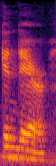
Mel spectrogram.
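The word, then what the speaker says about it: gendér: mostly gendere is it's spelled like gender but pronounced gendere uh a gendere means bronze Keys suspended over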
